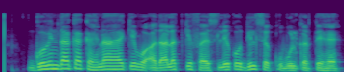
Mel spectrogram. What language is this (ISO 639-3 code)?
urd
